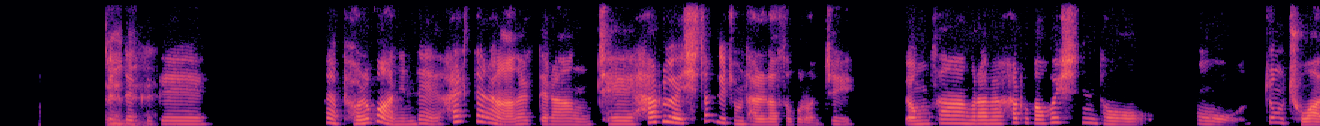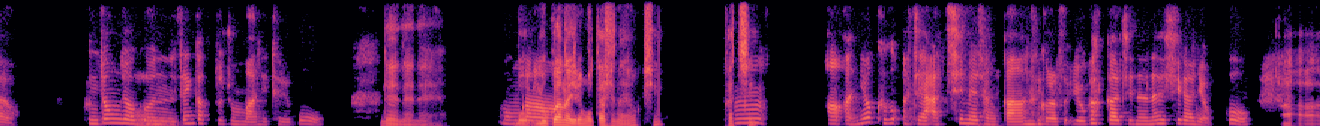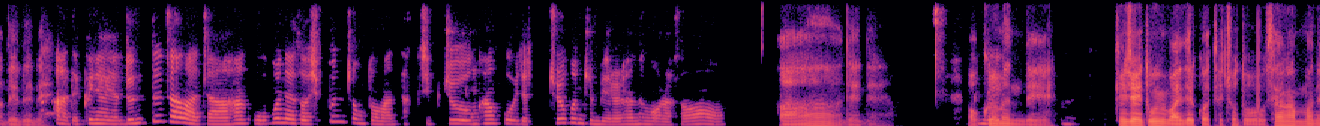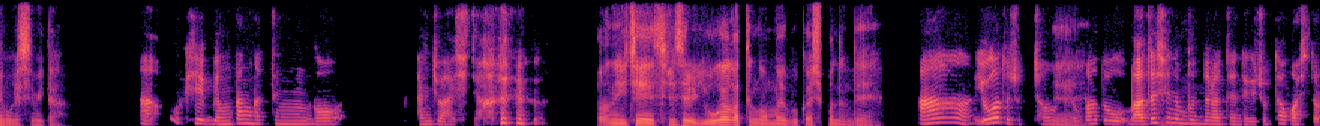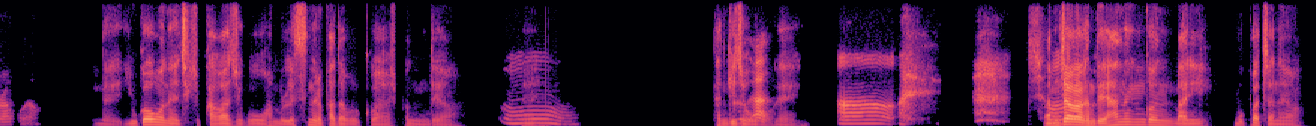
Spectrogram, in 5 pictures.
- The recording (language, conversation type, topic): Korean, unstructured, 취미가 스트레스 해소에 어떻게 도움이 되나요?
- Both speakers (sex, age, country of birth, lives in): female, 35-39, South Korea, South Korea; male, 30-34, South Korea, Germany
- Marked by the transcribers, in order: tapping; other background noise; "긍정적인" said as "긍정적은"; laughing while speaking: "하는 거라서"; lip smack; laugh; laugh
